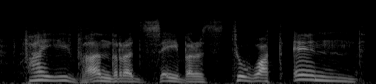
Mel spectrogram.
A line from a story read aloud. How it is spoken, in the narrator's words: Liprandi looked bewildered and kept muttering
